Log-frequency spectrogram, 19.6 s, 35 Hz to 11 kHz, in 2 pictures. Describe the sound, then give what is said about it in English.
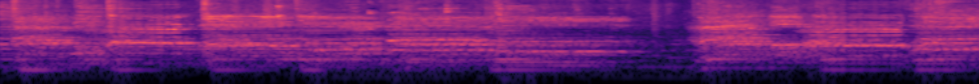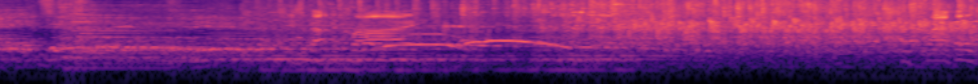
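A large crowd at the Loaded Goat in North Carolina sings Happy Birthday in unison to a 92-year-old woman, loud and full-bodied, with a brief dip midway, then the singing gives way to cheers and sustained applause near the end. “Crowd of the loaded goat down here in North Carolina singing to Betty.”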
